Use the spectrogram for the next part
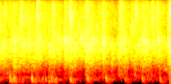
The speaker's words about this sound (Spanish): antes un aplauso para ustedes, la verdad. Sí, que nos gracias por venir.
